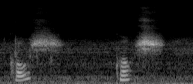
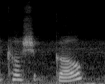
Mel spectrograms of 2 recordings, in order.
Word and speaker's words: Koshko: So you pronounce it with kosh, which is written like this. Kosh, kosh, and then go. Koshko. And you won't say koshgo. Koshgo. It's koshgo. And that's signified by the soft O here.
